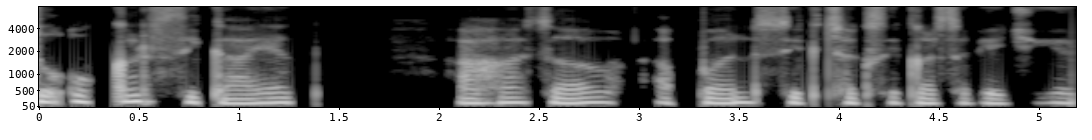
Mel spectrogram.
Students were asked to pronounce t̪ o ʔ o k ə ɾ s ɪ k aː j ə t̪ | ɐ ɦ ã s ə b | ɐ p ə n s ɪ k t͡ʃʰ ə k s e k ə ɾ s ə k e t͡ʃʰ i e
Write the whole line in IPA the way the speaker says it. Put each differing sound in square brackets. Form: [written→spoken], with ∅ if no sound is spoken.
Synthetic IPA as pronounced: t̪ o ʔ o k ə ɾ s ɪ k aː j ə t̪ | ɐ ɦ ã s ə b | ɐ p ə n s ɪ k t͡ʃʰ ə k s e k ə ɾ s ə k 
